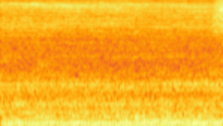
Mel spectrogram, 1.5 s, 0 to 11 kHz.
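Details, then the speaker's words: Oxygen facial four days after CO2 laser resurfacing for acne scars; a medical-grade oxygen concentrator driving a small serum nebulizer gives a steady low motor hum with a constant airy hiss. "all right so now we're ready for the oxygen and this is a medical grade um oxygen concentrator you guys probably have seen these before maybe in hospitals or whatever but this little nebulizer we can put whatever serums we want in here"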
